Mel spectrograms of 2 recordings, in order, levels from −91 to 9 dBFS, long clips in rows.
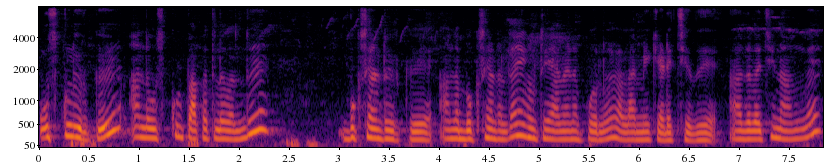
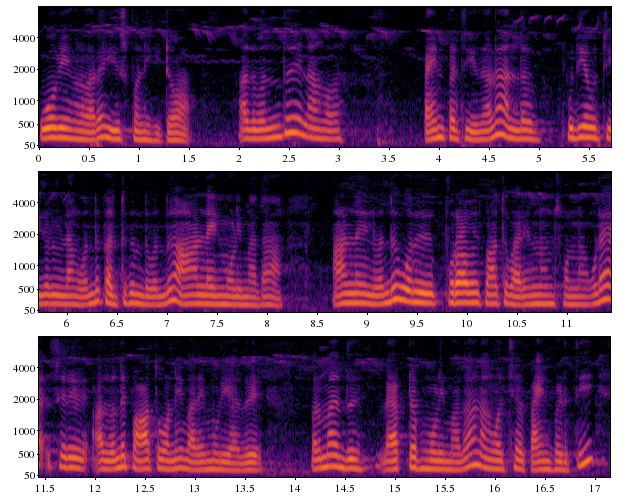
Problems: background sounds at intervals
